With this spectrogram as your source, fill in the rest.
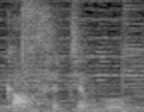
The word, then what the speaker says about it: comfortable: come feign I'm very comfortable I'm really comfortable comfortable looks perfectly fine to me unlike in veg'table that table becomes double here as will in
